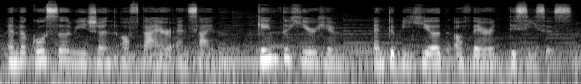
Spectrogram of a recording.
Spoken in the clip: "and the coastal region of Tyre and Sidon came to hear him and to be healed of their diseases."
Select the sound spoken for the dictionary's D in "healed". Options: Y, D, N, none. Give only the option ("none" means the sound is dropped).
D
